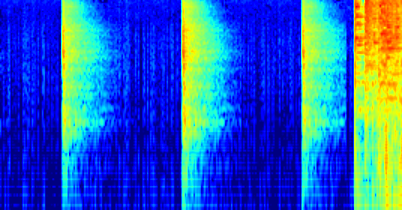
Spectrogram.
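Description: Sound effect of a watch being smashed: three sharp, evenly spaced ticking knocks about a second apart, then a sudden loud crashing smash that carries on to the end.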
